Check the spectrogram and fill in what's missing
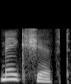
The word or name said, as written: makeshift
